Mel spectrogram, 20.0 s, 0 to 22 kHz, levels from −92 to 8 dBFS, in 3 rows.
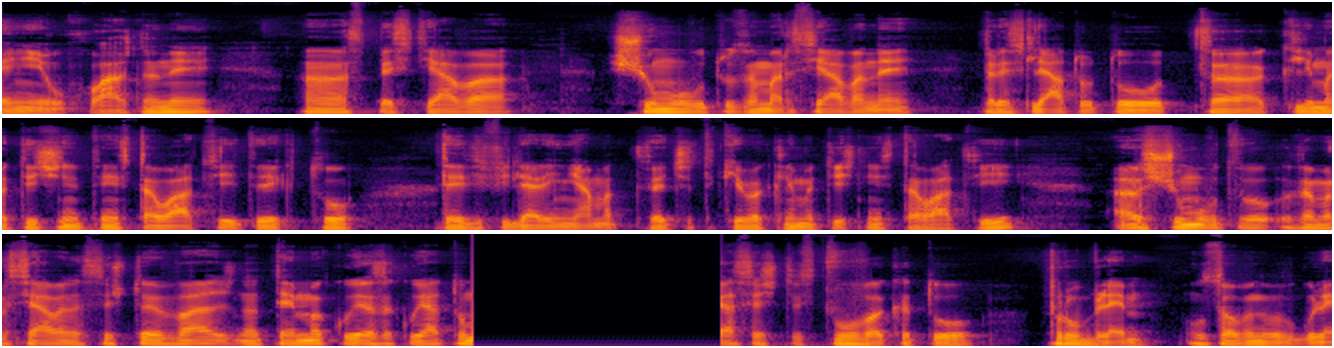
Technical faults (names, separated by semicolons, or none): audio dropout to a faint residue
